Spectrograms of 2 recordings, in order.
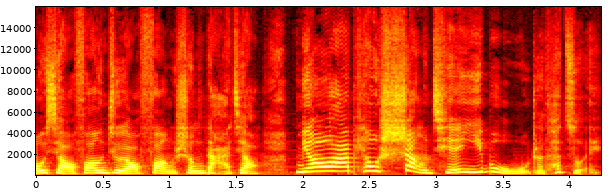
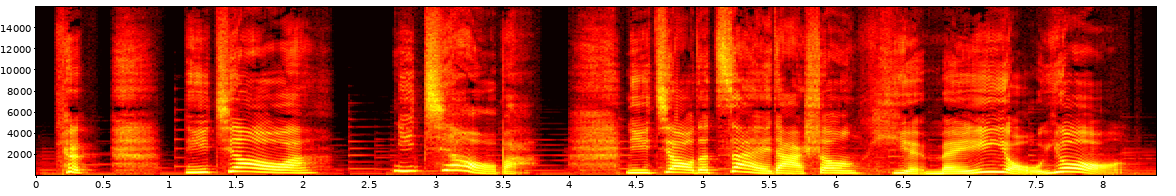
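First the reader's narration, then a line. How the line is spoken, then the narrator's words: Wicked, mocking laugh. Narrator (Chinese): 苗阿飘一脸坏坏的笑道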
